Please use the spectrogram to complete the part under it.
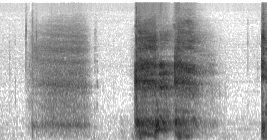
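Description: A raspy breath, then a pair of harsh coughs in quick succession, close by, with another starting right at the end.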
